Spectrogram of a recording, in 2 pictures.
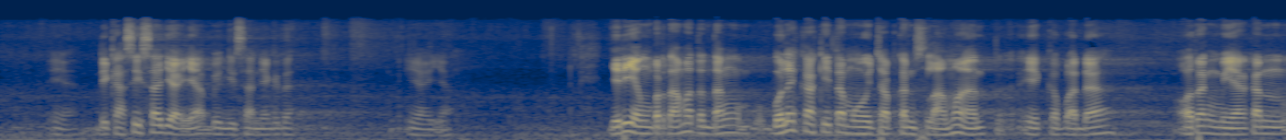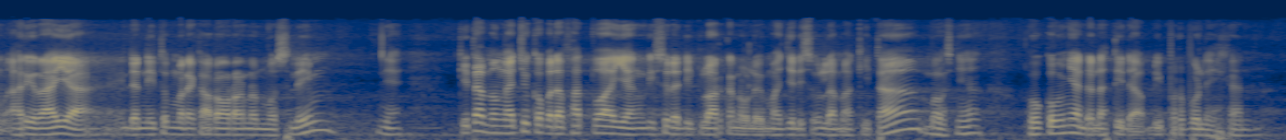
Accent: Java, Indonesia; karena kita kan orang Jawa kan ya lebih kepada perasaan ewuh pekewuh itu ya

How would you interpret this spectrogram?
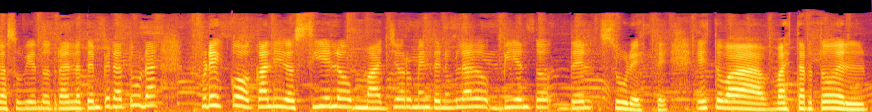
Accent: Paraguay; now in abroad; Pero, como todos paraguayos, extrañamos nuestro querido Paraguay

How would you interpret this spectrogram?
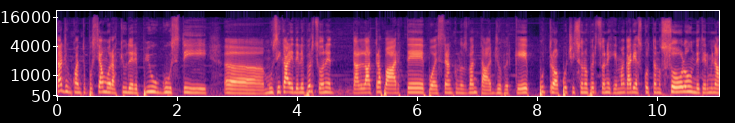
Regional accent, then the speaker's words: Massa, Tuscany, Italy; No, sono di Massa.

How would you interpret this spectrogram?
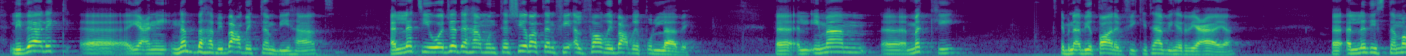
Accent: Syria; مثلا عندنا في سوريا يفخم العين

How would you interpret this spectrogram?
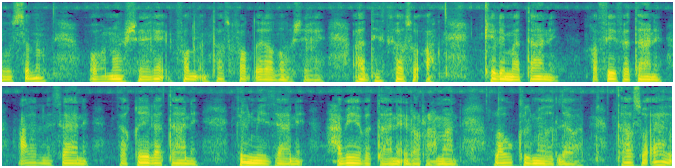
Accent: Kunbaro, Lower Shabelle, Somalia; born there; meesha aan ku dhashay Shabeelaha Hoose gaar ahaan deegaanka Kuunbaro beesh aan ku soo jeedo waa beesh tuna gaar ahaan Hajooba

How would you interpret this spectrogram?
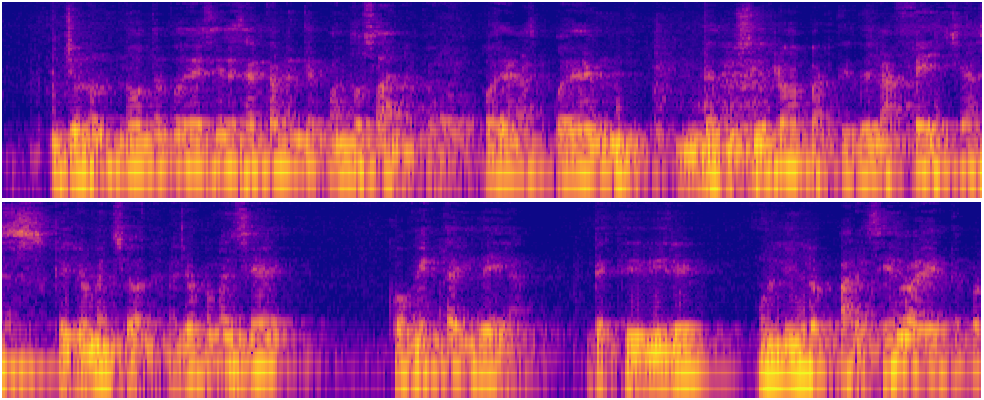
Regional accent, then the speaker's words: Los Puertos de Altagracia, Zulia, Venezuela; also born or lived in Maracaibo; Yo nací en Maracaibo, pero no viví en Maracaibo, viví en los puertos de Altagracia.

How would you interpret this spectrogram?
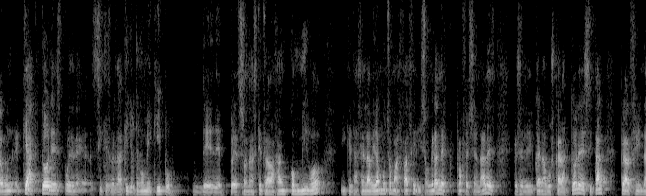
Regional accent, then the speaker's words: Valencia, Valencian Community, Spain; born there; Yo digo que nací en La Malvarrosa, en Valencia, y luego empecé a trabajar en Moncofa.

